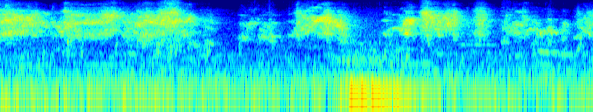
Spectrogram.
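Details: Morning diet treat for an aviary colony of colorful budgies: loud, harsh squawks and grating chatter in two strong bursts, with many birds calling together.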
